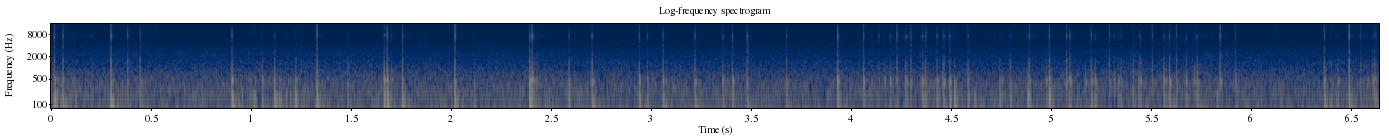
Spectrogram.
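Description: Long nails scratch and tap the textured front of a small, hollow, white croc-embossed faux leather handbag held close to the microphone. Quick, dry clicks with bright edges pop out over a steady low, rustling scratch, each tap dying away almost instantly.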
